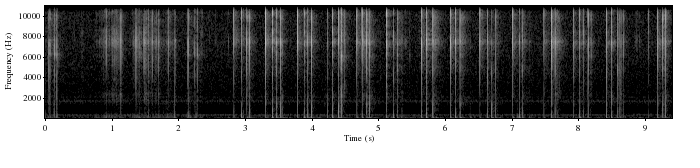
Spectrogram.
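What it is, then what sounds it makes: Dry pine cone. Long fingernails scratch and flick across the scales of a small, dry brown pine cone held in one hand close to the microphone. Quick, dry ticks and clicks come in irregular bursts over a faint low hum, each snapping off almost instantly.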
